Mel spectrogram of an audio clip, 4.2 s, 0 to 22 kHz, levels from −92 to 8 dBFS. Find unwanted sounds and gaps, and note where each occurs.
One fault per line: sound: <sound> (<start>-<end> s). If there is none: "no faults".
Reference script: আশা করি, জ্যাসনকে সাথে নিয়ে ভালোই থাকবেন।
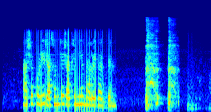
sound: cough (2.9-3.6 s)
